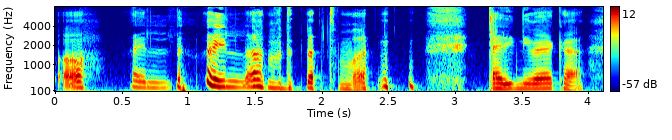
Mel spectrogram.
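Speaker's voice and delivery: laughing fondly. Real, not acted.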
